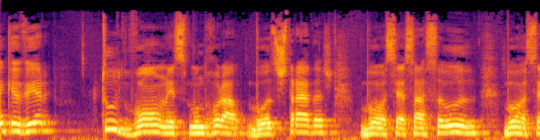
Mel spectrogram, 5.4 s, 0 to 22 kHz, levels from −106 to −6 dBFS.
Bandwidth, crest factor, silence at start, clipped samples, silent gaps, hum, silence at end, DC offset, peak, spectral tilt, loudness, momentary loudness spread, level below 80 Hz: 16.5 kHz; 12 dB; 0 s; under 0.1%; none; none; 0 s; under 0.1%; 0 dBFS; -5.5 dB/octave; -12 LUFS; 7 LU; -42 dBFS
